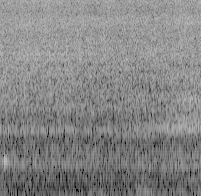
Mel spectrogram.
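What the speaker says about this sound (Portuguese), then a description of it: "é que eu começo a pingar um pouquinho d'água" Browning meat in a hot pan hisses and sizzles steadily as a little water is dripped in to loosen the stuck bits from the bottom; the sound is loud, continuous and close.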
